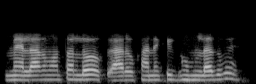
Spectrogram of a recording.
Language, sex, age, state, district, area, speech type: Bengali, female, 45-60, West Bengal, Jhargram, rural, conversation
